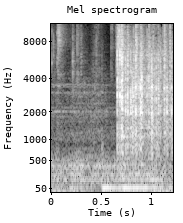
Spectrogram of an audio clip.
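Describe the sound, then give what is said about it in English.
A sudden burst of many dice clattering and tumbling across a hard table, a dense, rattling cascade of small clicks that starts abruptly and stays loud, with no voices. “Hearing so many dice is so satisfying.”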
